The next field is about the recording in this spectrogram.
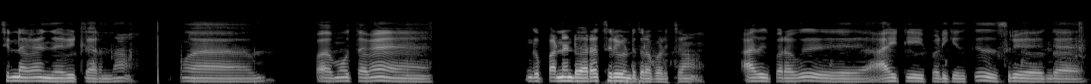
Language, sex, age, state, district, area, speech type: Tamil, female, 45-60, Tamil Nadu, Thoothukudi, rural, spontaneous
